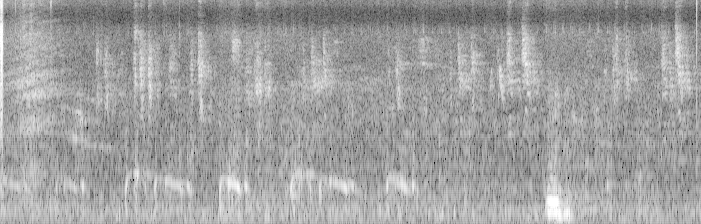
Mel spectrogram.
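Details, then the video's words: Kitten and cat at play; a run of about six short, high, arched mews comes roughly once a second over a low hiss, followed by a brief thump near the end. "kitten and cat playing"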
